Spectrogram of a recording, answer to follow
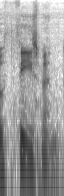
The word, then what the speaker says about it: Theismann: I understand the Theismann for Heisman. Yeah. It rhymed.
